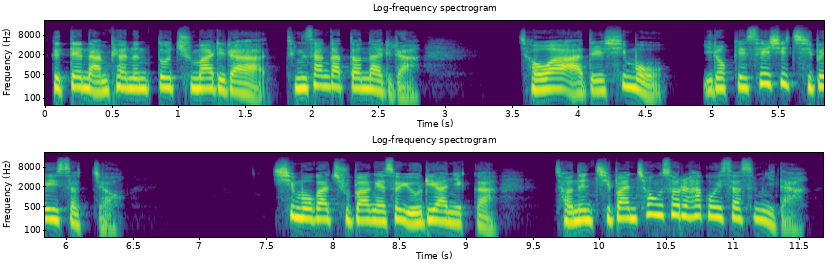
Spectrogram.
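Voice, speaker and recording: A woman narrating a story in expressive radio-story style. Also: mid-range voice, moderate pace, no echo, clean studio sound.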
